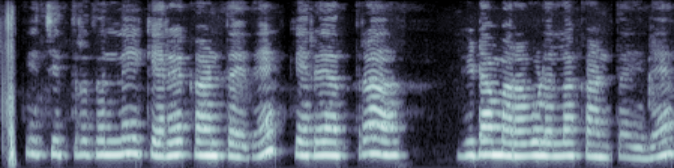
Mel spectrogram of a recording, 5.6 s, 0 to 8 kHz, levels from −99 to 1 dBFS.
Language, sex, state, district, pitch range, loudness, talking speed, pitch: Kannada, female, Karnataka, Shimoga, 230-250 Hz, -16 LUFS, 105 wpm, 235 Hz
